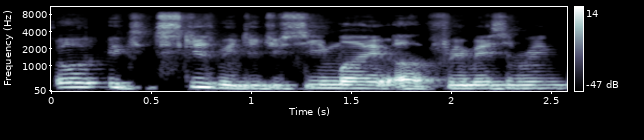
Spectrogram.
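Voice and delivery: put-on fake crying voice. Imitating Erica Kirk acting like she is crying: fake crying impression. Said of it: "Let me just act like I'm crying".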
